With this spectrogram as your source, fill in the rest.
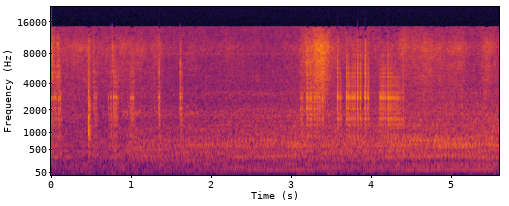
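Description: A Cadillac SRX V6 with a timing fault accelerates, heard as a steady, fairly quiet engine drone with faint creaks and mechanical rattles that swells slightly midway through.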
